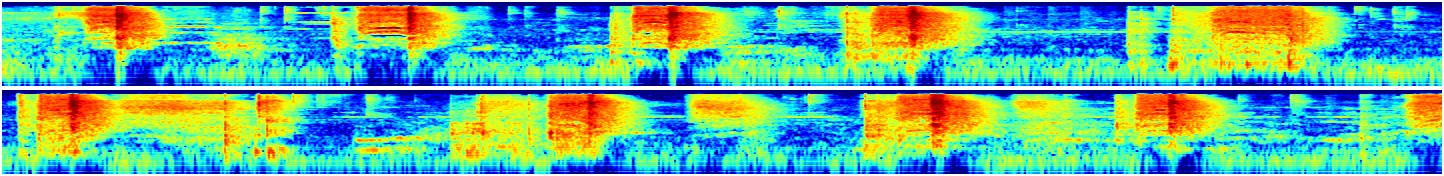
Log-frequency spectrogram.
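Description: Cordless drill/driver running in short bursts, about ten times, each burst driving in one of the screws that hold the scooter's metal deck cover plate.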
